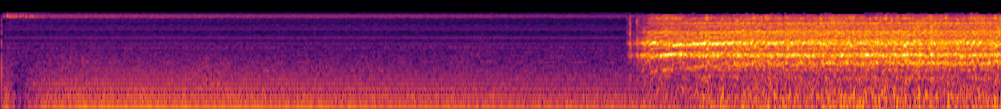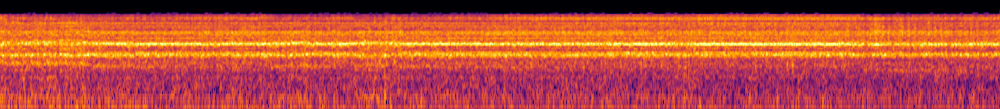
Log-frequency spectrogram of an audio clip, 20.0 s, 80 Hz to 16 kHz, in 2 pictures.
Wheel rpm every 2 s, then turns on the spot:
0, 0, 0, 100, 160, 170, 160, 160, 160, 160.
none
